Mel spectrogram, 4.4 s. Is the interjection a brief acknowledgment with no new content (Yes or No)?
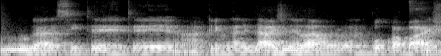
Yes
